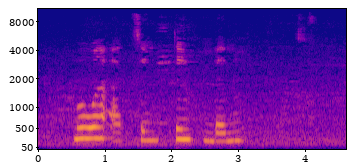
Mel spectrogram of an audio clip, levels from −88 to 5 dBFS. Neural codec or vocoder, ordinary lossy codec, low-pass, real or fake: none; AAC, 32 kbps; 9.9 kHz; real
